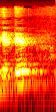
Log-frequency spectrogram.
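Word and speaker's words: hated: अगर टी और डी दिखाई दे जाए तो आपका जो प्रोनाउंसिएशन होगा, जो ईडी का प्रोनाउंसिएशन होगा वो एड या ईड हो जाता है। एग्जांपल के तौर पर हेट से हेटेड और डिसाइड से डिसाइडेड आपने देखा।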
